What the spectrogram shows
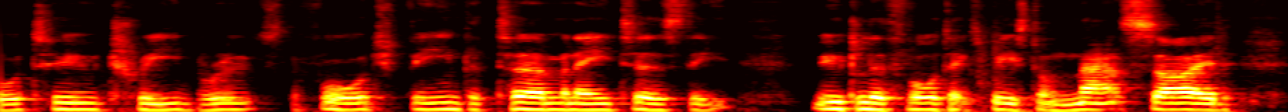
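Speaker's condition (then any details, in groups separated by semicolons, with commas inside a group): No condition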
